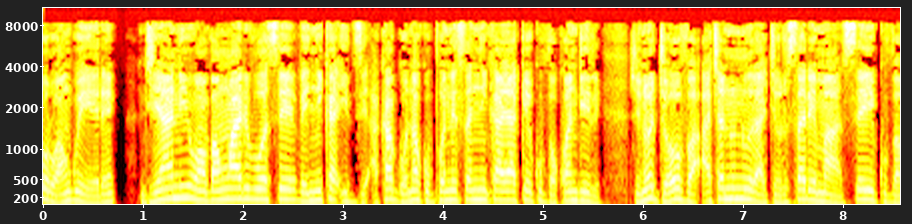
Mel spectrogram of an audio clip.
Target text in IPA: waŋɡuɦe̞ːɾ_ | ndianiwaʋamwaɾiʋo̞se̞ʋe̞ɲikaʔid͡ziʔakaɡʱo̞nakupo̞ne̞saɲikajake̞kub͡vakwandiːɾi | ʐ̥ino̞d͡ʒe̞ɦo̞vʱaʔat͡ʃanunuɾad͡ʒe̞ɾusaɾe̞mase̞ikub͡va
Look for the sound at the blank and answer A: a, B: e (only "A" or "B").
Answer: B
